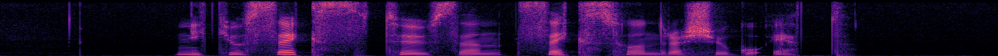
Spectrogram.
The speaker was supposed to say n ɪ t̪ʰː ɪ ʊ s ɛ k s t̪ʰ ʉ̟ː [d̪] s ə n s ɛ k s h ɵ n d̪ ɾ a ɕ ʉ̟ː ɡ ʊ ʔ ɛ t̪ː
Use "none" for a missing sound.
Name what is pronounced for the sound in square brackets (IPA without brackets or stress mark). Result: none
